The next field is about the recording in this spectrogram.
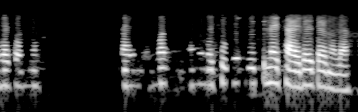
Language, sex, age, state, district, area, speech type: Marathi, female, 45-60, Maharashtra, Nagpur, urban, conversation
